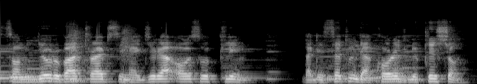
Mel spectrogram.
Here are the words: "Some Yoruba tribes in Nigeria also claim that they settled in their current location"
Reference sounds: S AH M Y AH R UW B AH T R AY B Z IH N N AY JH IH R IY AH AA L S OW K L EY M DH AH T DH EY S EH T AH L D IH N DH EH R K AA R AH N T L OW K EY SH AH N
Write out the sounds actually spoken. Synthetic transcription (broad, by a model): S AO M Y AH R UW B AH T R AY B S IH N N AY JH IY R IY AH AA L S OW K L EY M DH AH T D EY S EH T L IH N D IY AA K AA R AH N T L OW K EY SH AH N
